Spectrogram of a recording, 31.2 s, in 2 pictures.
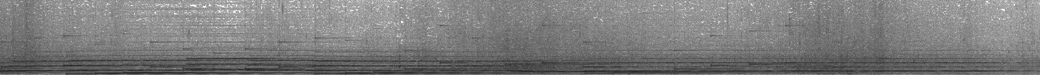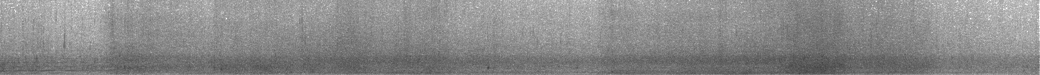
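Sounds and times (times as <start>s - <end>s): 
waves whispering: 0.0s - 19.7s
nature sounds: 0.0s - 31.1s.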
